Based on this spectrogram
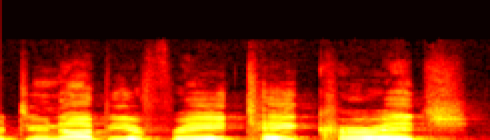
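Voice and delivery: Jesus calling over the waves, slowly; urgent encouragement. Acted. Preacher urging, voicing Jesus.

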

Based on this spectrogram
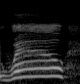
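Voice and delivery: put-on high, light little girl voice, lightly done; a hint of a little girl; daughter's voice. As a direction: mimic his young daughter weighing her options.

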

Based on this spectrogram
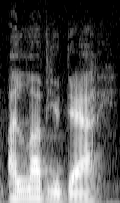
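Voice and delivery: soft, low, tender murmur; hushed affection, falling at the end; endearing. Shown as a demonstration. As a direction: say it gently, like a child to a loving parent. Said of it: "in the endearing way that a child".

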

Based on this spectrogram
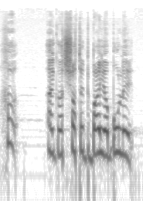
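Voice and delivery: high, hammed-up groan of a man just shot; mock shot victim. Preacher jokingly playing someone shot, mock wounded. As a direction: ham it up like you've been hit by a bullet. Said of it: "I'd be like".

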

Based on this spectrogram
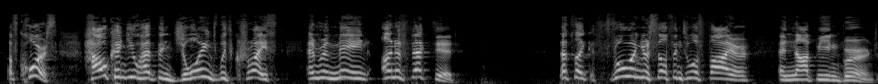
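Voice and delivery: ordinary talk

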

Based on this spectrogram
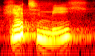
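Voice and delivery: usual speaking voice

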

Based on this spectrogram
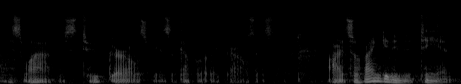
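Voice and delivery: fast whispered counting; whispered mental math. Retold or imitated. Abraham counting righteous people in his head, whispered. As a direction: whisper the tally to yourself, quickly. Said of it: "doing some math in his head".

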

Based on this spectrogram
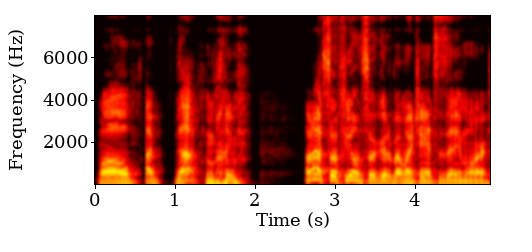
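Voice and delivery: ordinary talk

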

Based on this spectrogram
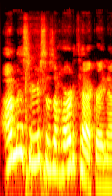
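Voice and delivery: high, fast insistence; frantic insistence. Retold or imitated. Insisting to dad he is serious, high and fast.

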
